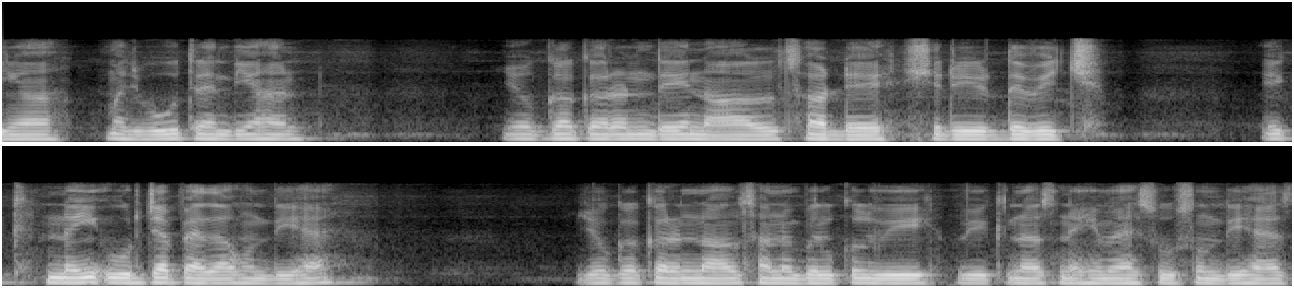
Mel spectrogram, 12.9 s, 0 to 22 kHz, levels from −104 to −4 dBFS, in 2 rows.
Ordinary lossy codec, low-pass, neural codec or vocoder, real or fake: none; 7.2 kHz; none; real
